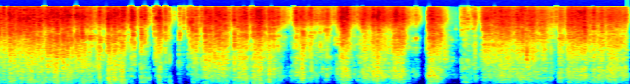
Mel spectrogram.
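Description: Clear plastic packaging bag crinkling as a hand works a microfiber duster out of it, with a few short breaks.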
